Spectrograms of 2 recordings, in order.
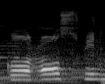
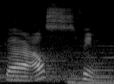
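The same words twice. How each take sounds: First: The ain is pronounced heavy, like the following sad. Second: The ain is pronounced light, only the sad heavy. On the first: The speaker calls it wrong. "jangan ka'asfin, jadi dua huruf ke bawah tebal" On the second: The speaker calls it right. "Harusnya ka'a ka'asfin"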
